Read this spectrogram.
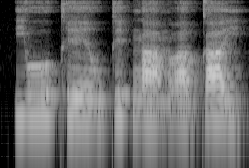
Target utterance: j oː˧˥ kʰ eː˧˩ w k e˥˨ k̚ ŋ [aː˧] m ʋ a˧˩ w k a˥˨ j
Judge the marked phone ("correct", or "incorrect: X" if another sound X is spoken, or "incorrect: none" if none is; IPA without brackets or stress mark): incorrect: aː˩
